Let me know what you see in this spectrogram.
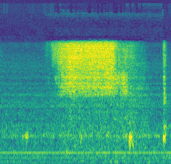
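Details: A single soft airy hiss lasting about a second, then two faint clicks, over a steady low hum, from the speaker's own ventilator: home mechanical ventilator breath cycle.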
